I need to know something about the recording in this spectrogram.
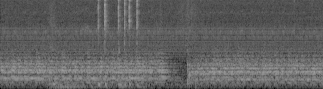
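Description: Sampled French horn section (Steinberg Iconica's four-horn patch) playing soft held notes on the repetitions articulation, moving to a new pitch about three and a half seconds in. A few faint clicks sound around two seconds in.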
